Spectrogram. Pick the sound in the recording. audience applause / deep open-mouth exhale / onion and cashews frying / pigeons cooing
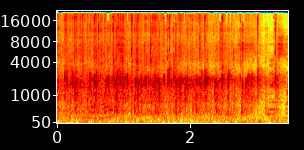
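audience applause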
